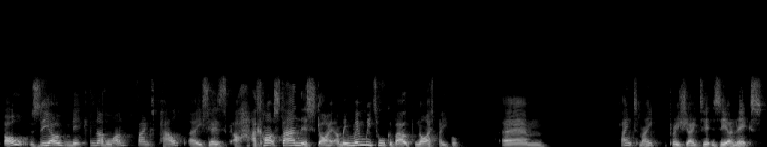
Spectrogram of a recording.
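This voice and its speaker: A man's voice: sits high, expressive, a little slow, a little mellow. English teen guy doing a football watchalong, dutch first language, matey n sarcastic, swears a bit, kinda muffled lo-fi audio. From England. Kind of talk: casual live match commentary and chat with viewers. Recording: dull lo-fi stream mic.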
